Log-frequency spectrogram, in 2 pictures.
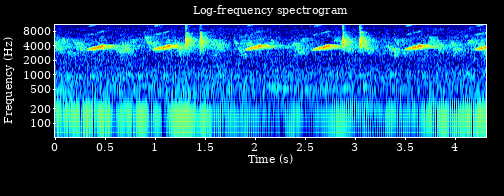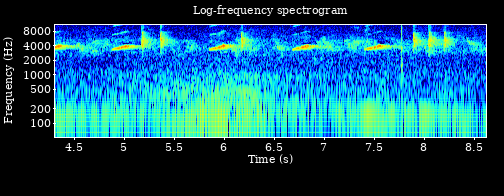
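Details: Male common redstart (Phoenicurus phoenicurus) singing from a pear tree, giving short, high, rising whistled notes about once a second, over faint clicks and a low background rumble.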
